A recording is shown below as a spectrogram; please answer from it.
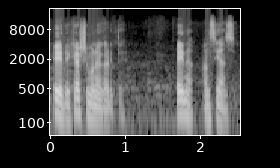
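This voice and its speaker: A man's voice: on the low side, animated, racing, background noise. A young man with a Bangladeshi accent playing a caring, slightly awkward friend in a short-film drama, with a hesitant, wordy way of talking. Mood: awkward, concerned. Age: young adult.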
